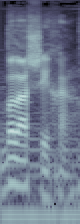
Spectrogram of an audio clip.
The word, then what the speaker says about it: Балашиха: Да, но все-таки словари собственных имен, в том числе словарь собственных имен русского языка Флоренции Леонидовны Агеенко, рекомендует только один вариант – «балашиха». «Балашиха» и «балашихинский район». Им такой вариант соответствует строго литературной норме русского языка.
